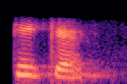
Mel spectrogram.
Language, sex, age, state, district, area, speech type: Marathi, female, 18-30, Maharashtra, Sindhudurg, rural, conversation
